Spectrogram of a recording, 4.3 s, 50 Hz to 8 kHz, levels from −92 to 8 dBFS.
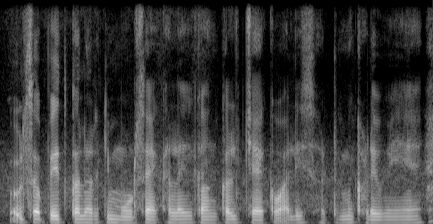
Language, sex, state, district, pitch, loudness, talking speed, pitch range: Hindi, male, Uttar Pradesh, Shamli, 115 Hz, -20 LUFS, 195 wpm, 110-120 Hz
